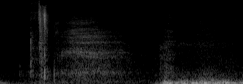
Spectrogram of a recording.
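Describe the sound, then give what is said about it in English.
A person takes a quiet, audible breath: a short sharp intake followed by a longer, soft breathy rush of air. “I'm sorry. Just taking a breath.”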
